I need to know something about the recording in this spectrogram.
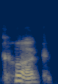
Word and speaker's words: Koch: I've always known it's cook and here I am I open the interview with Coke cook K C but it's pronounced cook Cook are you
